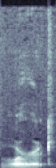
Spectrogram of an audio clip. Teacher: It's kind of a schwa sound. It's not long, it's not short. It's kind of a sound of its own.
